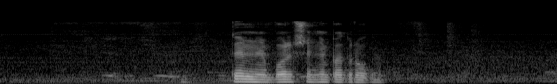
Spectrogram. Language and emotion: Russian, sad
